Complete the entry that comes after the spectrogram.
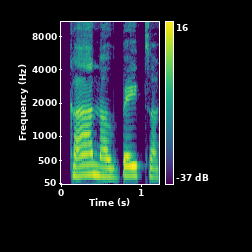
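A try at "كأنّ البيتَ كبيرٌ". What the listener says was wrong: not kana, it's ka'anna. Ka'anna. Ka'anna.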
